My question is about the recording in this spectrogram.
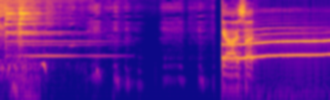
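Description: A click and a bell-like chime that rings on and fades away over about a second and a half. After a short gap, a small white dog starts a long, steady howl that runs on to the end.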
